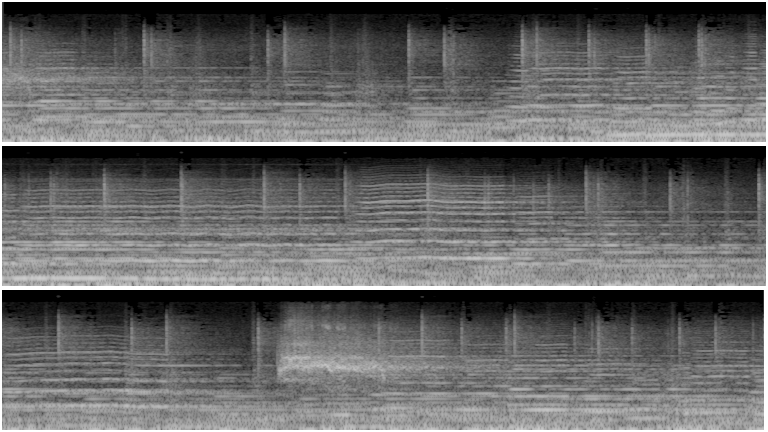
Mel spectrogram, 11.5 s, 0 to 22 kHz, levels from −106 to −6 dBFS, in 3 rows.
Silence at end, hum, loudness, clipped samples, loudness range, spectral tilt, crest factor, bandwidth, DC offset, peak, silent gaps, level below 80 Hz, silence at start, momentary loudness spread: 0 s; none; -33 LUFS; under 0.1%; 4 LU; -4.5 dB/octave; 16 dB; 15 kHz; 0.1%; -18 dBFS; none; -44 dBFS; 0 s; 9 LU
